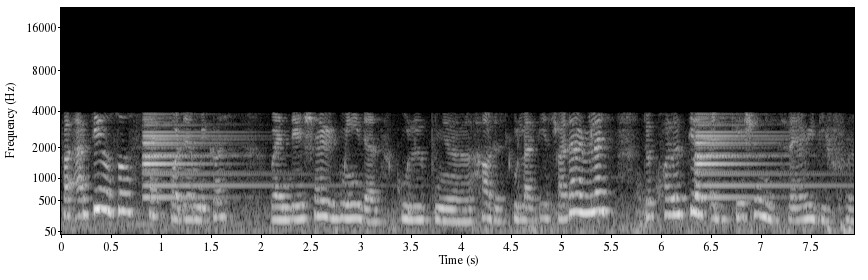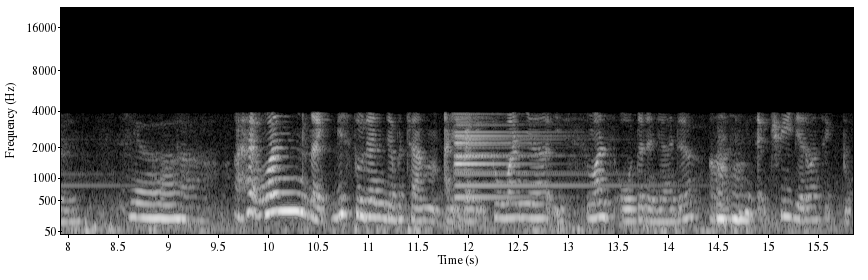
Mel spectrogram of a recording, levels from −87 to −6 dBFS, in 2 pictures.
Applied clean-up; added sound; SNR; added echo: none; Gong; 10 dB; none.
